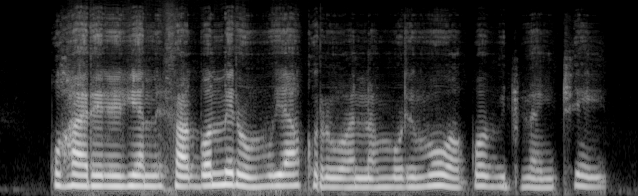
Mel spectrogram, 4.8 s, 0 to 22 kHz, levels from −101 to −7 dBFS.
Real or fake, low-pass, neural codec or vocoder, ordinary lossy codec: fake; none; codec, 44.1 kHz, 1.7 kbps, Pupu-Codec; none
